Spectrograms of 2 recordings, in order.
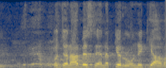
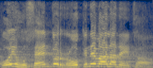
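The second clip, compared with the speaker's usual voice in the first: rising mourning lament; 5 semitones higher than usual. Acted. Preacher mourning Ali Akbar to the gathering, raised lament. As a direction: climb into the lament for the fallen son.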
